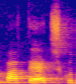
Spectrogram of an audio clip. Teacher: a antepenúltima sílaba de cada uma é a sílaba tônica, é a sílaba forte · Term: proparoxítonas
